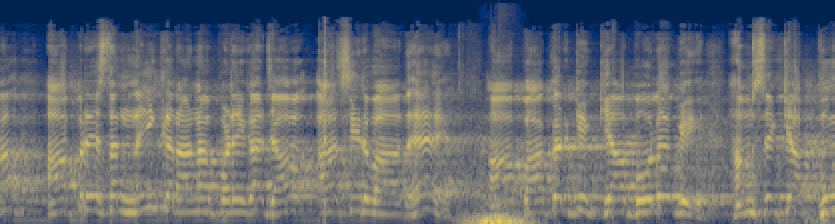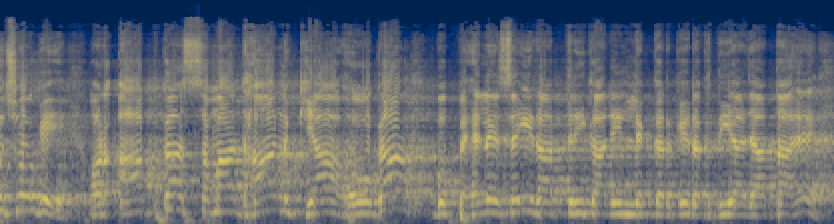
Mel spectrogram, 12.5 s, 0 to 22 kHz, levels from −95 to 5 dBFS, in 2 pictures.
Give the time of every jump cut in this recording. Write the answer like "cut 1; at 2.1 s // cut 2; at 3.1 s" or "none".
cut 1; at 3.5 s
